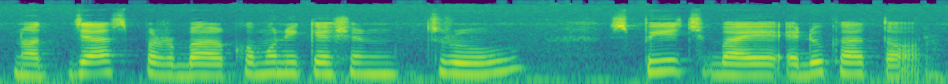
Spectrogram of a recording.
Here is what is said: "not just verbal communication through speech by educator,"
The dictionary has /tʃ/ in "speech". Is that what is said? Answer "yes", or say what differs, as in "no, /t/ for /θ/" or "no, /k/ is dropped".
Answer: yes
